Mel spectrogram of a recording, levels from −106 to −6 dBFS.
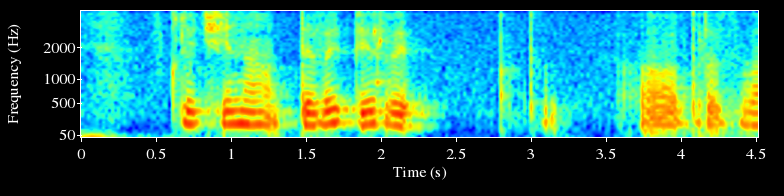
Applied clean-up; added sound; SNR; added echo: neural mask model Resemble Enhance denoiser.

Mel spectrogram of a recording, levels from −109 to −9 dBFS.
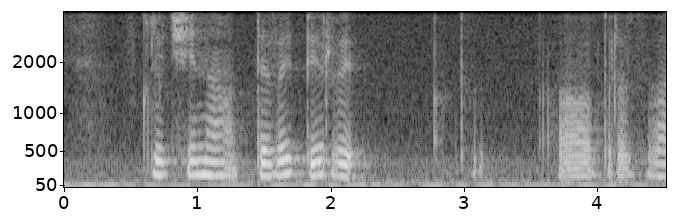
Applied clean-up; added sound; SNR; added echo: none; none; none; none.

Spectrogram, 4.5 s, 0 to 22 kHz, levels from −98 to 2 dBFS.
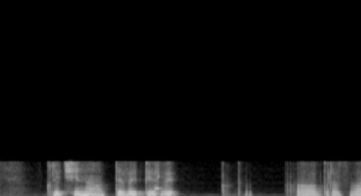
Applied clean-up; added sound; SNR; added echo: neural mask model RNNoise.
